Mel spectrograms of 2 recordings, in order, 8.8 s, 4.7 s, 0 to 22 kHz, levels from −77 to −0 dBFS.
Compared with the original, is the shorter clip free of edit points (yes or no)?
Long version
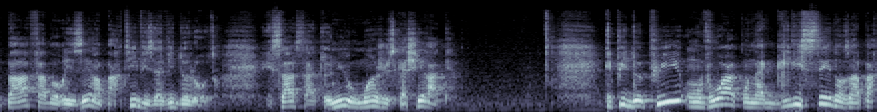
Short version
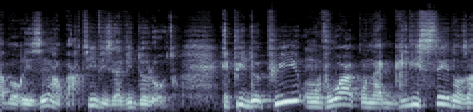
no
